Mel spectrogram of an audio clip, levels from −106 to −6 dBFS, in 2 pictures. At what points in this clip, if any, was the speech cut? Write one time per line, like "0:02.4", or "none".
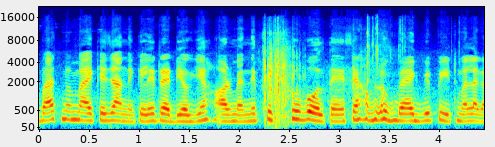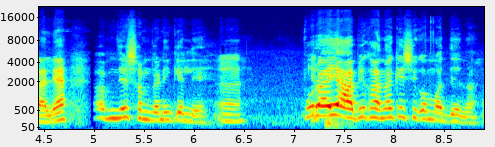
0:05.0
